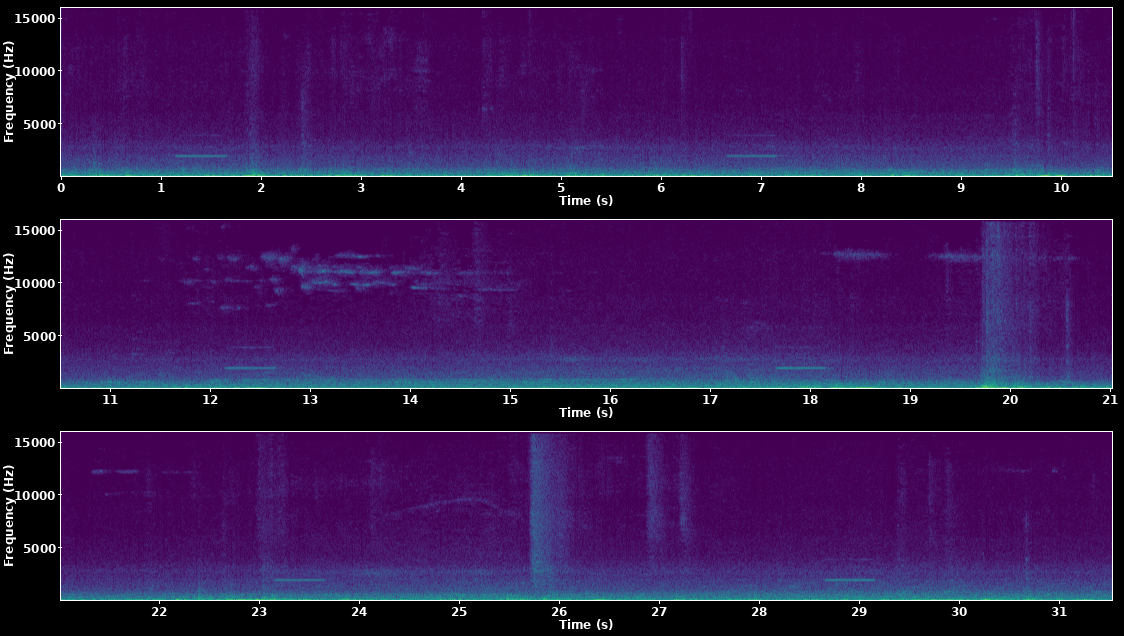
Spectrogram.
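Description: Articulated BRT bus running along its busway, heard from inside the cabin: steady engine and road rumble under a constant hum. A short high beep repeats about every five and a half seconds, and two sharp bursts of noise come about two-thirds of the way through and a few seconds later.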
